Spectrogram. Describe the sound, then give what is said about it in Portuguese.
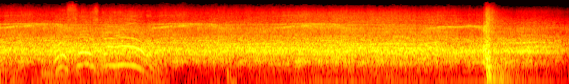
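A steady roar of an audience booing a performer's new arrangement of a song fills the whole stretch, then a single sharp crack rings out near the end as the performer gives up, smashes his acoustic guitar on stage and throws it at the audience. “Então tem aquela cena muito famosa dele no final desistindo e quebrando o violão e atirando contra a plateia, né?”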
